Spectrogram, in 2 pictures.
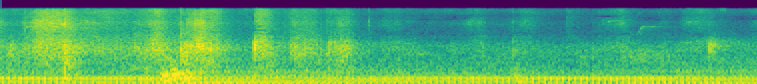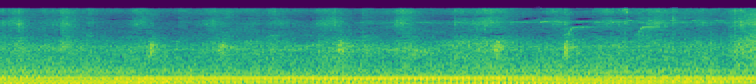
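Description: A few light taps and scrapes of a fork and pastry brush on soft biscuit dough and a silicone mat, mostly in the first second or so, over a steady low hum.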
